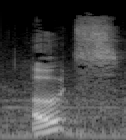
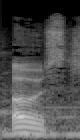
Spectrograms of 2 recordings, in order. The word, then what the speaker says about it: Oast: Oats? No, it's Oast.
